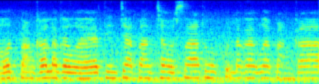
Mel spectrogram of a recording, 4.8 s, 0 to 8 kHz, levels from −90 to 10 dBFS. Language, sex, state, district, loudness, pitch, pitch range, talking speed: Hindi, female, Bihar, Patna, -16 LUFS, 215 Hz, 210-225 Hz, 185 wpm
